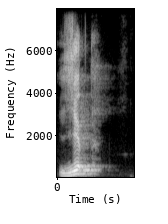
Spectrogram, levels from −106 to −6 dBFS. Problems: none marked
